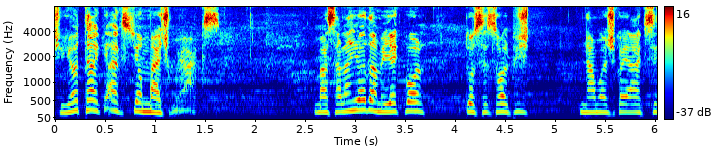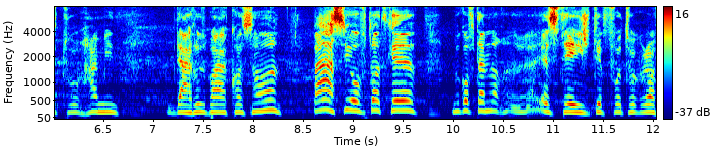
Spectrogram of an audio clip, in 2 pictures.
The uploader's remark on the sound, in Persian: این گفت و گو در پخش زنده و خانه هنرمندان ایران ضبط شده است.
